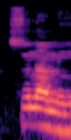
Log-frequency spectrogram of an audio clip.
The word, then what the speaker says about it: tsunami: इसी प्रकार से देखो आगे, many were killed in सुनामी, यहाँ सुनामी से पहले टी और आना चाहिए। सुनामी की स्पेलिंग जो है TSUNAMI आता है।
